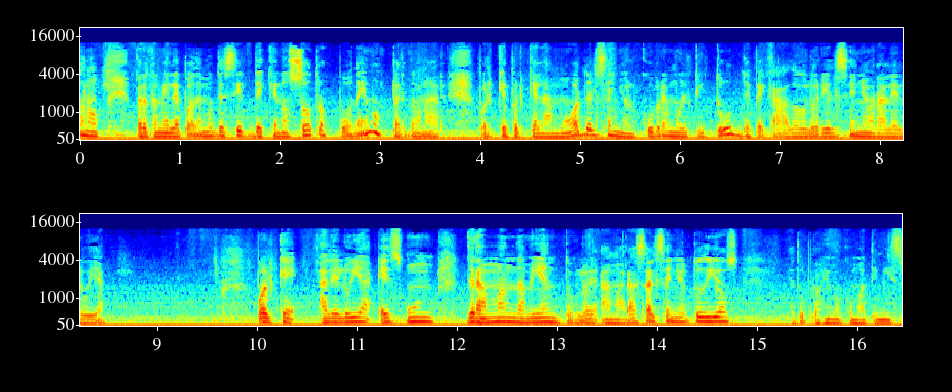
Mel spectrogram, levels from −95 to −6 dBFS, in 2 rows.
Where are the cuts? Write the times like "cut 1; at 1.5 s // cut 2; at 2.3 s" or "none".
none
